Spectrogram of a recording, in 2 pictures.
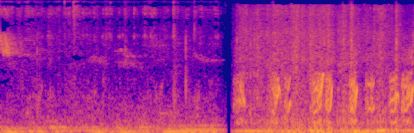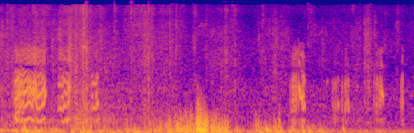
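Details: Guinea pig giving a quick run of short, squeaky chirping notes in a burst lasting about two seconds, then scattered softer squeaks, over low rustling and handling noise.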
